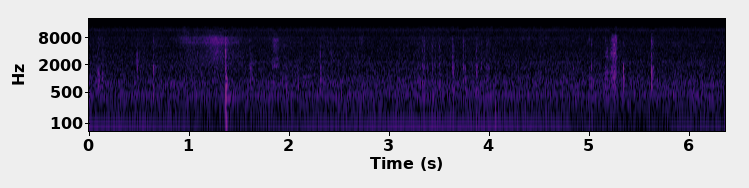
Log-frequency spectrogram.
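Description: Quiet room tone with a faint steady low hum, broken by a few small clicks: one sharp click about a second and a half in and a couple of softer ones near the end.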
